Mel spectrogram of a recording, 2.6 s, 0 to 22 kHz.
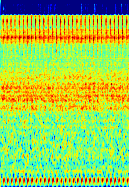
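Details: Yamaha Mio GT injected scooter after injector replacement and CO trim cut from 15% to 7%; mixture balance right, O2 sensor 0.49 V, idle control 19.0%, 1300 rpm. Even single-cylinder exhaust thumps, no misses or wavering; normal idle.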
